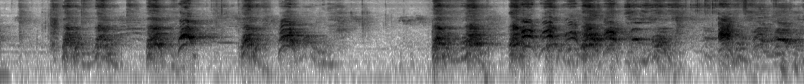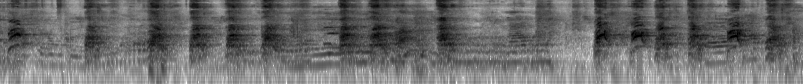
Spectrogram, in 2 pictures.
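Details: Little puppy barking eagerly: rapid strings of thin, high yaps broken by short pauses, a longer quieter stretch near the start, then renewed bursts to the end.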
